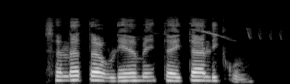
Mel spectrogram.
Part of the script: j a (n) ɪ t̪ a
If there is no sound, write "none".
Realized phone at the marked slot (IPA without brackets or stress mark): m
